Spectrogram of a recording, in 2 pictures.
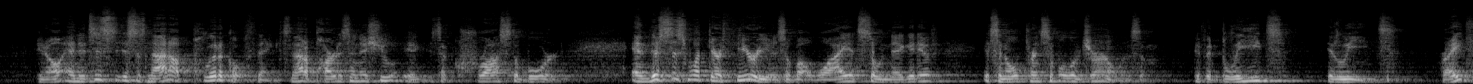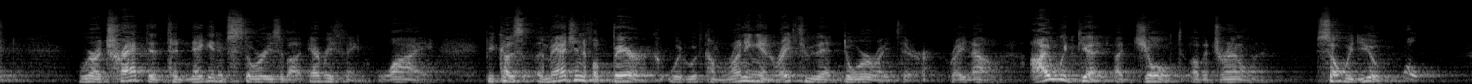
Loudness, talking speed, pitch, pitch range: -26 LUFS, 160 wpm, 195 Hz, 140-200 Hz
